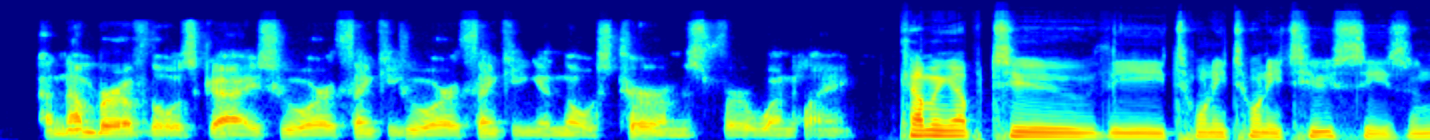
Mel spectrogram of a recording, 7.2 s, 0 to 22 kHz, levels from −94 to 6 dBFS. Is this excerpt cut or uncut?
cut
